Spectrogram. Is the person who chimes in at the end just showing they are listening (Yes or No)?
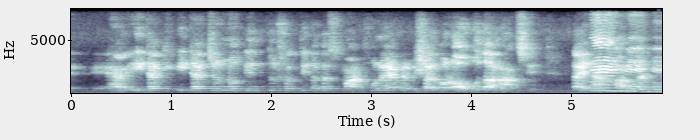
No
